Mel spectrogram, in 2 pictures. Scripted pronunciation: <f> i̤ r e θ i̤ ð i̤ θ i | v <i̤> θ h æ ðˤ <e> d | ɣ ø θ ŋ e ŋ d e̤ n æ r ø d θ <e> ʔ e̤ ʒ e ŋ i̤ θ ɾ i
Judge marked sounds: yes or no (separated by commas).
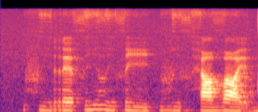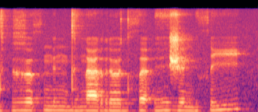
yes, yes, yes, no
